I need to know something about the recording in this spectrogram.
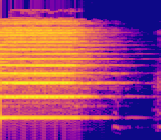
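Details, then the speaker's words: Monster truck's newly fitted dual-tone air horn on its first test, after the small original horn broke when dropped: one short blast where a very high and a very low note clash and sound thin rather than full. The horns are badly matched. "It doesn't sound as good, does it? Because no. One's really high, one's really low. You kind of cancel each other out."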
